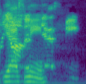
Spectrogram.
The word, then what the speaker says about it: Audriana Yasmeen: But, anyway, your name is Audriana Audriana Yasmine. Yasmine. Am I Am I pronouncing it right? Yes. Audriana Yasmine.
